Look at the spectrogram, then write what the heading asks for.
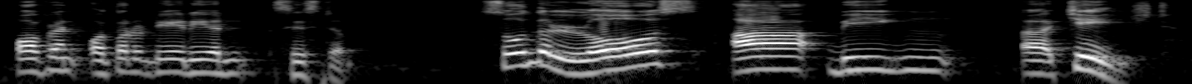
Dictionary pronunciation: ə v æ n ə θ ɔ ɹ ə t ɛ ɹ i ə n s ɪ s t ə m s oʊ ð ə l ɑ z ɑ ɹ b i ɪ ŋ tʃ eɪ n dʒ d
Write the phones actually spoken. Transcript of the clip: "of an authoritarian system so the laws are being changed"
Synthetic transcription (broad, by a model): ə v æ n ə t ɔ ɹ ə t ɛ ɹ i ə n s ɪ s t ə m s oʊ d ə l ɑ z ɑ ɹ b i ɪ ŋ tʃ eɪ n dʒ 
